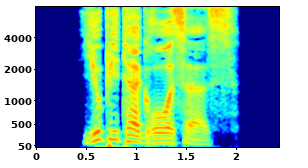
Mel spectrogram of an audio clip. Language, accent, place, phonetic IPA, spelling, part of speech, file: German, Germany, Berlin, [ˈjuːpitɐˌɡʁoːsəs], jupitergroßes, adjective, De-jupitergroßes.ogg
- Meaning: strong/mixed nominative/accusative neuter singular of jupitergroß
